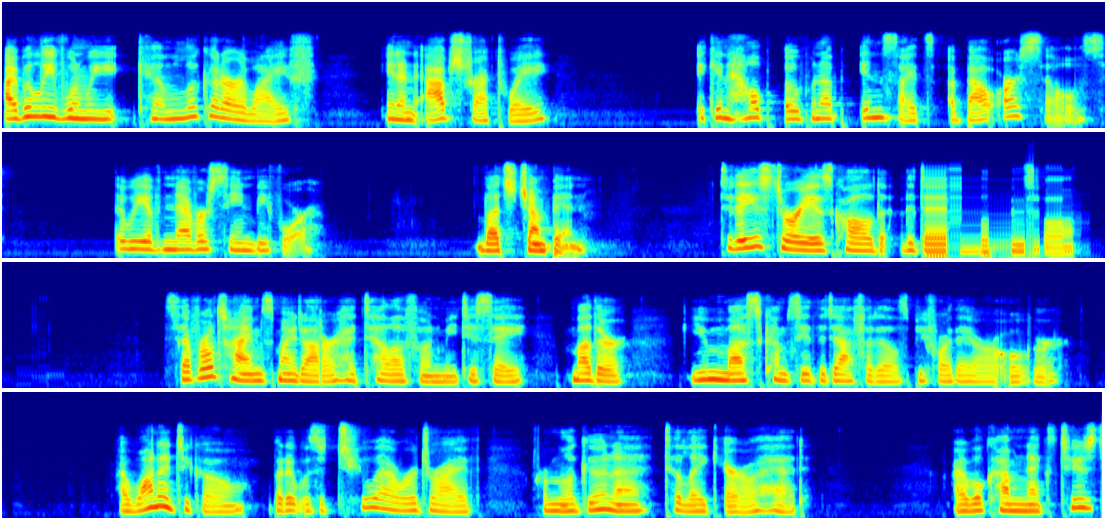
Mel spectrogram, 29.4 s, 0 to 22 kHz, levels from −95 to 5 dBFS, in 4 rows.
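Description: From 13.53 to 15.13 s the speech turns into a rigid, metallic buzz pitched at 50 Hz. This is robotic sound from repeated short buffers. The likely cause is audio arriving too seldom, so the last 20 ms or so was replayed over and over in place of fresh signal, with most of the real sound in this stretch skipped. Its mark is that steady, unchanging buzz pitch riding under speech that still roughly follows its shape.

From 21.27 to 22.66 s the sound turns choppy and robotic in a different way. This is repeated packet loss. Many short holes, none longer than 55 ms, were patched by stretching the preceding sound, so about 0.43 s of the span is concealment while roughly the same amount of real audio is missing. Unlike the buzz earlier, this is broken, stuttering gaps across about a third of the stretch.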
